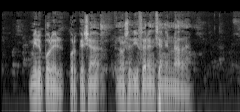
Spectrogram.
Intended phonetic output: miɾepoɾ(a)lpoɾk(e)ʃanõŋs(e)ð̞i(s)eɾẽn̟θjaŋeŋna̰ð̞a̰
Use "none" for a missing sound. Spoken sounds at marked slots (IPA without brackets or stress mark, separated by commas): e, e, e, f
